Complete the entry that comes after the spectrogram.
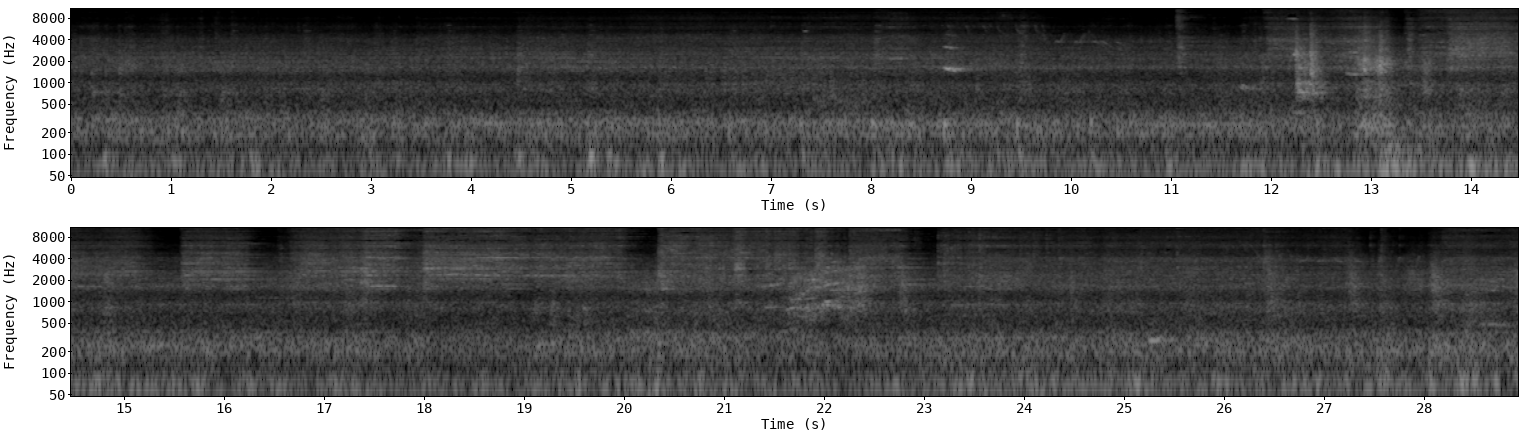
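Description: Freight train wagons rolling past, a steady noise of wheels on the rails, with short high wheel squeals about twelve and twenty-two seconds in.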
